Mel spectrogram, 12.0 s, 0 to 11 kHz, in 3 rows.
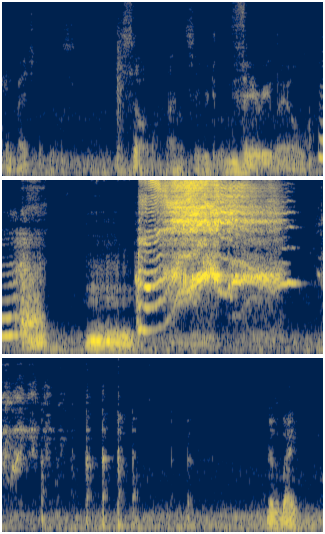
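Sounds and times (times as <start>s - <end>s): baby squealing happily: 5.7s - 7.8s.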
